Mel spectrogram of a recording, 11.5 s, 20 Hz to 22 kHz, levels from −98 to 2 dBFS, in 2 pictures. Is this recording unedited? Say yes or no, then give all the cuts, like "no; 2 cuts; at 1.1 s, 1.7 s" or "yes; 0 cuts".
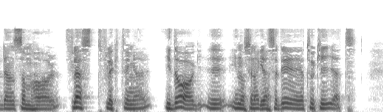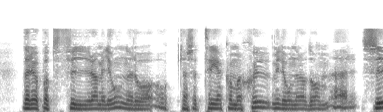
no; 1 cut; at 8.4 s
